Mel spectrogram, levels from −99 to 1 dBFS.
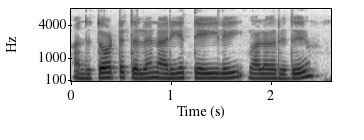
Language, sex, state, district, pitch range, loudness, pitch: Tamil, female, Tamil Nadu, Nilgiris, 185-200 Hz, -16 LUFS, 190 Hz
